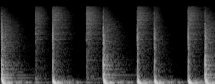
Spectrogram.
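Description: Dance-music drum loop and bass line playing back, layered with acoustic drum-kit samples from Addictive Drums 2. A kick lands on every beat, about two a second, with snare and hi-hat hits over a sustained bass.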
